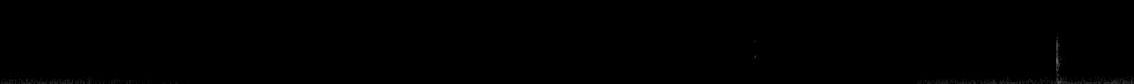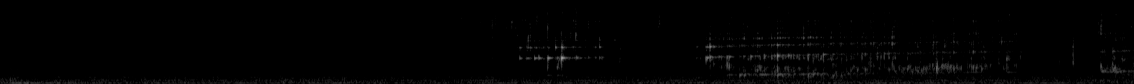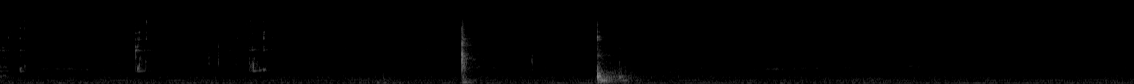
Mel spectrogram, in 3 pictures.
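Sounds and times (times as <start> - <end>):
alcohol pouring into glass cylinder: 15.9 - 21.7, 22.3 - 23.1
liquid dripping: 15.9 - 23.1, 24.0 - 25.5.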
